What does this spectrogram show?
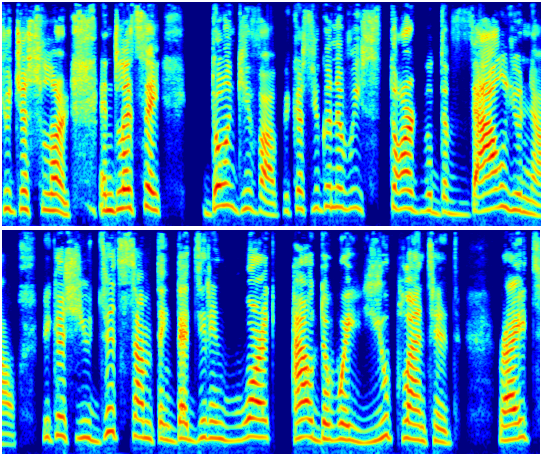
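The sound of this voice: A woman with a non-native accent speaks at a fairly slow pace and a fairly high pitch, her tone bright and sharp. Her pitch varies in an ordinary way, and the sound is dry and close with no echo. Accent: foreign-accented English.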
